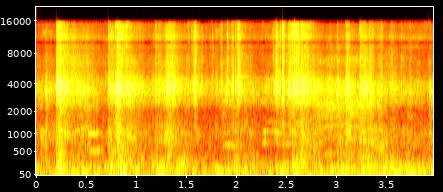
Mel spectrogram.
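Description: A wooden wagon rattles and creaks along a dirt track.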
